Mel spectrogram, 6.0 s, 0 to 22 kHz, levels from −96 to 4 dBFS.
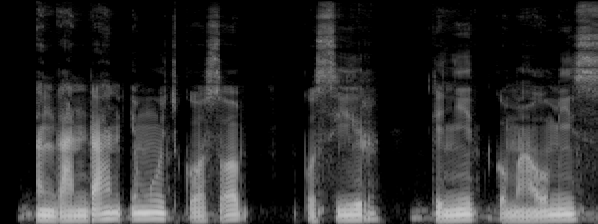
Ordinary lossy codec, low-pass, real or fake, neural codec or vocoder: none; none; real; none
